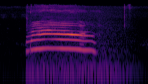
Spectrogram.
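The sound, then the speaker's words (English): A cat gives a single long, drawn-out meow, loud and clear with a steady tone that dips slightly as it ends, followed by near silence. “CGI cats, my only weakness.”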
